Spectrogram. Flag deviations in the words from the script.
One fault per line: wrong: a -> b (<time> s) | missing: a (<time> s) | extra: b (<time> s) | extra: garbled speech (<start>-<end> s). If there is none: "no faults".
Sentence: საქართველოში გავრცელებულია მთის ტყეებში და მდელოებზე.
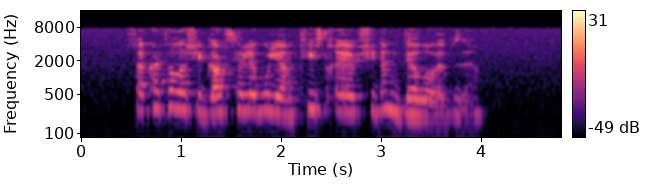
no faults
